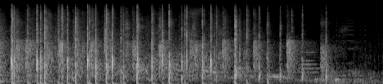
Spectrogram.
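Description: A family applauds at a school board meeting: a burst of quick, sharp hand claps from a small group, thinning out and fading to quiet by the end.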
